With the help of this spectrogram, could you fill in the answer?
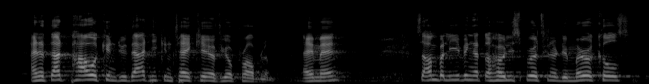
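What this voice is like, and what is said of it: South African accent. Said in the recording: “I am from South Africa. For all of you who are wondering where that accent is from”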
